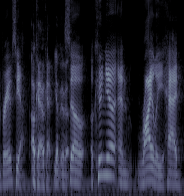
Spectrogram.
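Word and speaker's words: Acuña: I'm gonna say his name wrong. Is it Acuna or Acuna? Acuna.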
